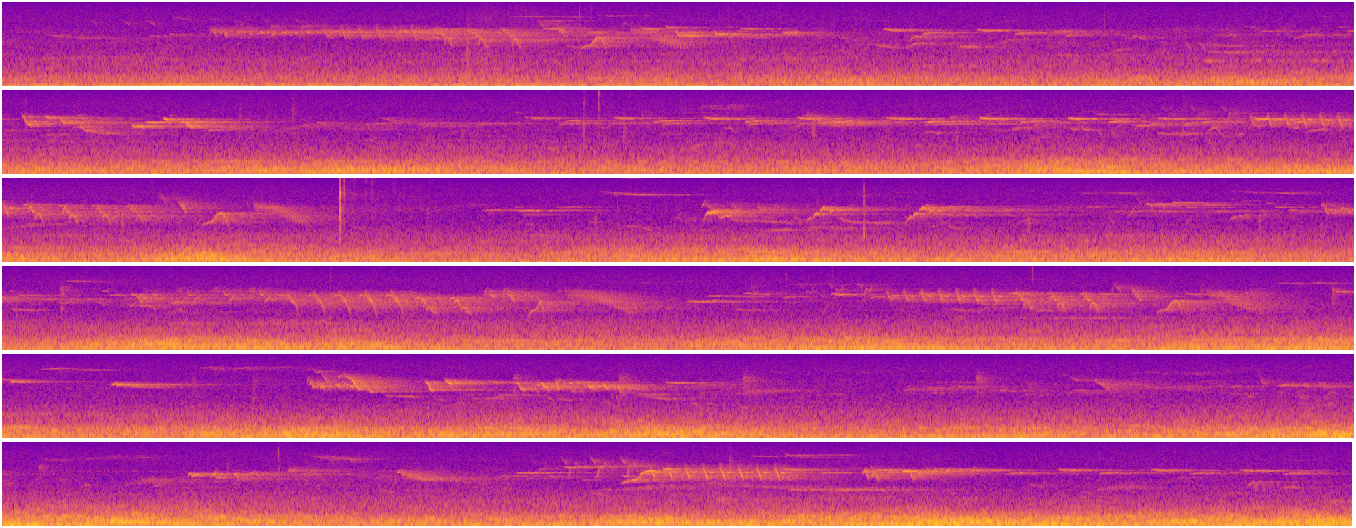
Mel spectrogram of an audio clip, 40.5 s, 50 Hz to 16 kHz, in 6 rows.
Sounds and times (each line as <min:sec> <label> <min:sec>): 0:03.2 plane is crossing the sky 0:40.5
